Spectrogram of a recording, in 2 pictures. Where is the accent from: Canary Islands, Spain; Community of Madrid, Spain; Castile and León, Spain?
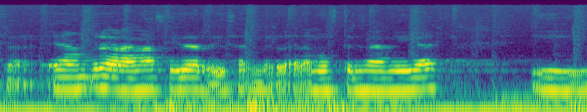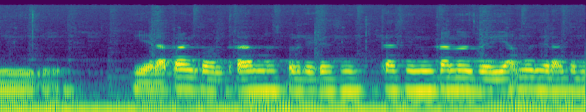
Community of Madrid, Spain; Madrid; Yo en Madrid.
